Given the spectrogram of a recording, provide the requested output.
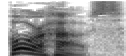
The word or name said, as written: whorehouse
